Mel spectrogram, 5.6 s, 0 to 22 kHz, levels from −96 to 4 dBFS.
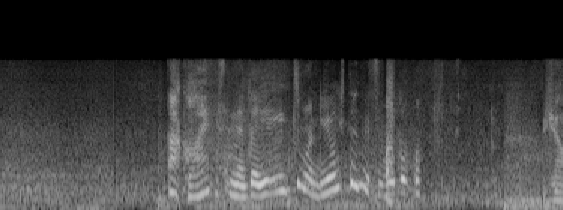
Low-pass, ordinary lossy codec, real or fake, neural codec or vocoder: none; none; fake; codec, 16 kHz, 2 kbps, X-Codec, HuBERT features, trained on balanced general audio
